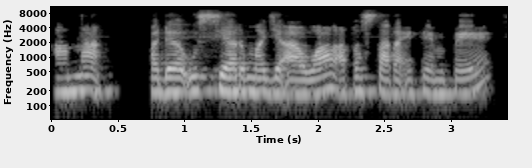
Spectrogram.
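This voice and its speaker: A woman's voice: on the low side, little pitch movement, a little fast, no room sound, lo-fi sound. A woman moderating a webinar, reading out questions and giving brief, polite prompts over an online call.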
